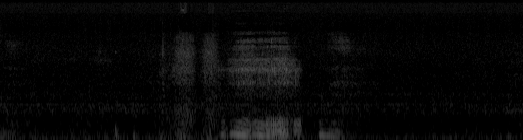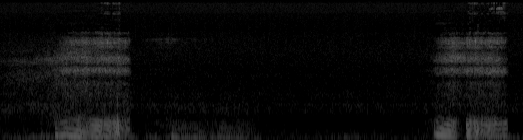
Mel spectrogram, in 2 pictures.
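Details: Zelda, a sleeping puppy, snoring softly with rumbling snores about every five to six seconds, some with a whistling edge, over faint room hum; snoring.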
